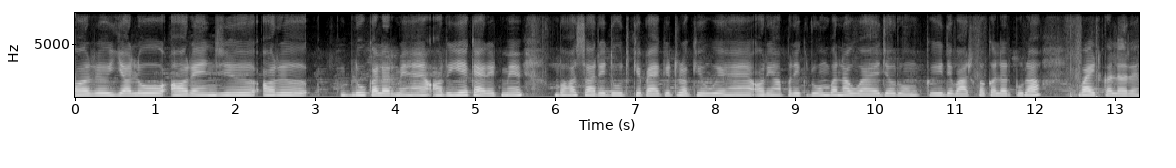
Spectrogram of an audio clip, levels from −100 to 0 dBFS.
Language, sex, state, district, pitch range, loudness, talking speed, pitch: Hindi, female, Bihar, Jamui, 215-230 Hz, -21 LUFS, 170 wpm, 225 Hz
